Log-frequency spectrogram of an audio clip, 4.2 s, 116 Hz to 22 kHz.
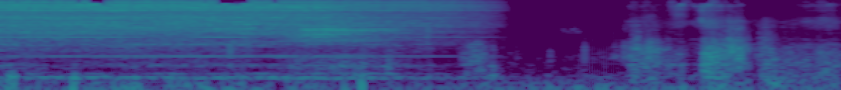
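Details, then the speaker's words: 2008 Mack with MP7 diesel during an oil service inspection, brakes applied: a steady sharp hiss from several fittings on the foot brake valve. A steer brake chamber was first suspected; the air leak is suspected at the foot valve fittings. "Okay, we got a bunch of fittings on this air valve. This is the foot valve for the foot brake. Got a bunch of air leaks on it."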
